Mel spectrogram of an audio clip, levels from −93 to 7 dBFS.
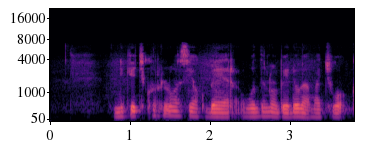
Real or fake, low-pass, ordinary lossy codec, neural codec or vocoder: real; 7.2 kHz; MP3, 48 kbps; none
